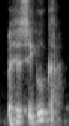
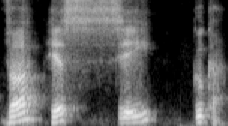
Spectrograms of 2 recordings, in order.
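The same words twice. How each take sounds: First: Said in the usual way. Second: Slow, higher "the his si gu ka" in held pieces; syllable by syllable. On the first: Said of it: "Doesn't sound like Hebrew". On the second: Shown as a demonstration. Teacher retrying a tricky Hebrew word, syllable by syllable. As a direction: stretch out each syllable. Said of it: "ends the first syllable".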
